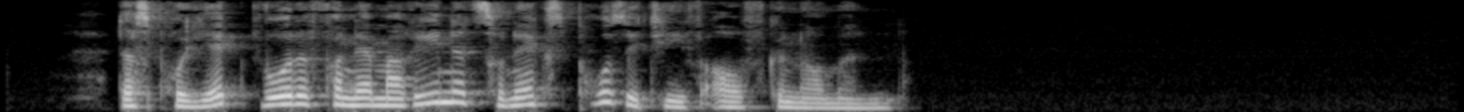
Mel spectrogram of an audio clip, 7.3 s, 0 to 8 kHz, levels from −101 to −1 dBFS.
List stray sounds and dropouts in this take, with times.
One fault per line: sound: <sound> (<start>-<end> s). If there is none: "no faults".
no faults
